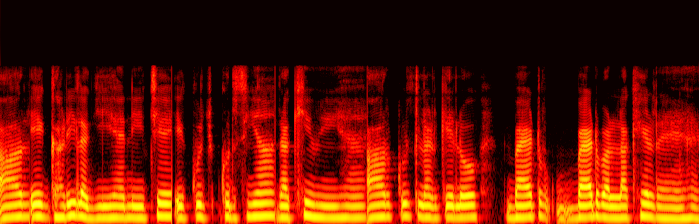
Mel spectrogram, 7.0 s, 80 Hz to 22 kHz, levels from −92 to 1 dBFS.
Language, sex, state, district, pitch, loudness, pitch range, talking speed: Hindi, female, Rajasthan, Churu, 170 Hz, -25 LUFS, 160-175 Hz, 170 wpm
